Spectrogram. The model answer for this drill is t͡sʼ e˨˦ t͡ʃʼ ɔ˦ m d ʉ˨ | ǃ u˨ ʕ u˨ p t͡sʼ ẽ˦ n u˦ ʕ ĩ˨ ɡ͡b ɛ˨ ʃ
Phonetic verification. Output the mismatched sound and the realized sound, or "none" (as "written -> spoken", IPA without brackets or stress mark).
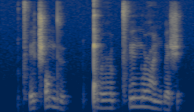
none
